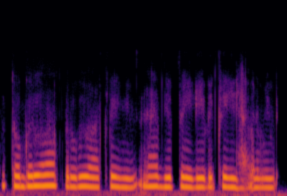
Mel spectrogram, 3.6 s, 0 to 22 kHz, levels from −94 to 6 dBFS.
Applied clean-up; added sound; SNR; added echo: neural diffusion model UNIVERSE++.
